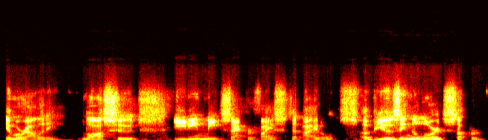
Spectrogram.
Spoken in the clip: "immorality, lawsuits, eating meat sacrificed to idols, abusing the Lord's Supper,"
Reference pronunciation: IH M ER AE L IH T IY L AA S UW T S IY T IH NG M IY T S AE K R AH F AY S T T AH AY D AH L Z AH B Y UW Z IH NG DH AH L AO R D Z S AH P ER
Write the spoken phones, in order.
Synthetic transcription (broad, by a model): IH M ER AE L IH T IY L AA S UW T S IY T IH NG M IY T S AE K R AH F AY S T T AH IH D L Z AH B Y UW Z IH NG DH AH L AO R D Z S AH P ER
